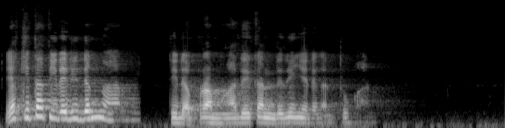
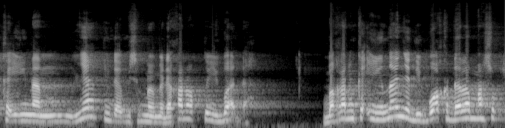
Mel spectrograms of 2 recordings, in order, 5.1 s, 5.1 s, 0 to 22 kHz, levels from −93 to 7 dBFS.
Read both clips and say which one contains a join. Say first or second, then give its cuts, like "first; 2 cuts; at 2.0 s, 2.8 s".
first; 1 cut; at 1.3 s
